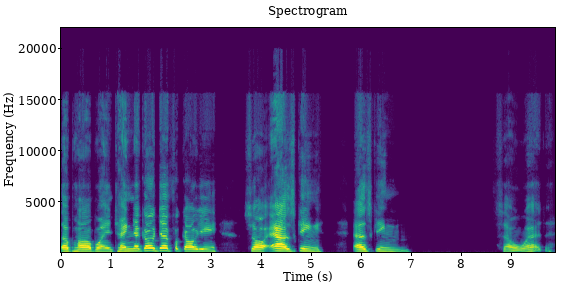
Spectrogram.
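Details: Man with a speech impediment present since birth, along with lifelong coordination issues; speech impediment.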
